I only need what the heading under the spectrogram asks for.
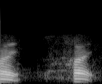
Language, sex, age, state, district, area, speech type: Assamese, male, 30-45, Assam, Udalguri, rural, conversation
